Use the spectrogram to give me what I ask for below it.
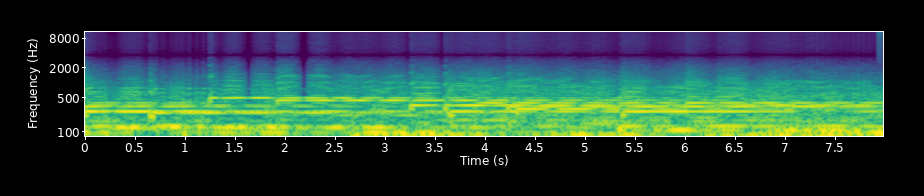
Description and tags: Nord Lead 2 - 2nd Dump
idm, resonant, blip, nord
